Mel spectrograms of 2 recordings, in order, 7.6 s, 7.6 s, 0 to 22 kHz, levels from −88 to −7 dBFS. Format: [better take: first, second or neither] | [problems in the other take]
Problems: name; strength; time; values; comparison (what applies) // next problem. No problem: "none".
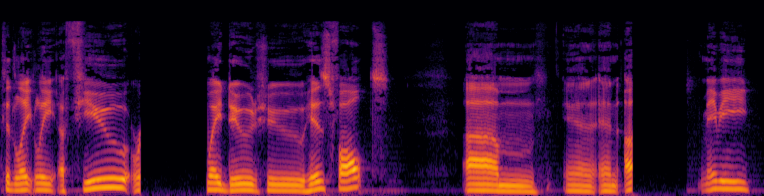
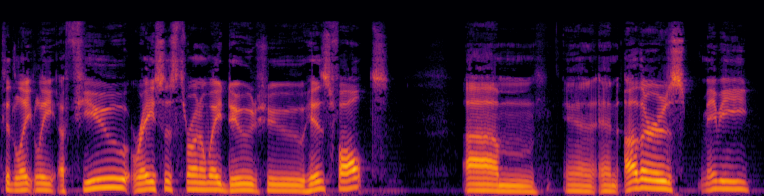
second | audio cutting out; at 1.5 s for 0.5 s and at 6.5 s for 0.5 s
